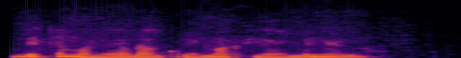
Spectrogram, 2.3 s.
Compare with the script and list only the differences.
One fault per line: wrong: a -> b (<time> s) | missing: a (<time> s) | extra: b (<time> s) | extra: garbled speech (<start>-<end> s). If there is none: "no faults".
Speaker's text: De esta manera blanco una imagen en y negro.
no faults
